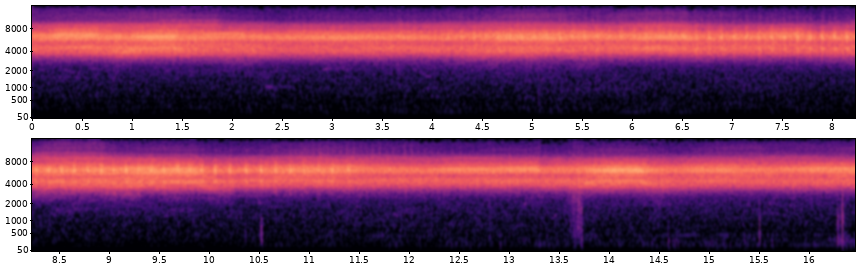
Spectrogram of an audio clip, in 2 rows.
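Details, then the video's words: Emerged 17-year periodical cicadas in Northern Kentucky, a dense, steady high-pitched droning chorus that pulses slightly and swells midway, with a few faint clicks and thumps nearby. "17 Year Cicada's in Northern KY"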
